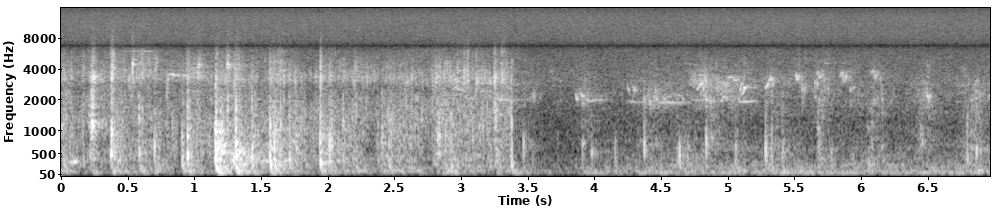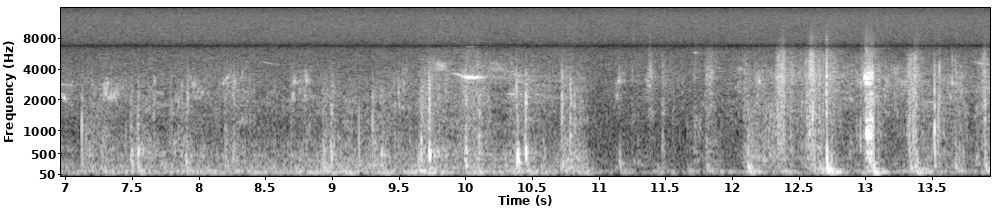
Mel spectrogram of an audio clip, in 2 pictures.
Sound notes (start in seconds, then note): 3.6 birds chirping; 3.6 hooves clopping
